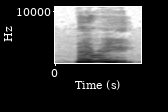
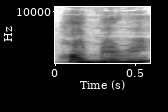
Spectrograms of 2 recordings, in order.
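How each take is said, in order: First: Said in the usual way. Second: High loud call with a rising tune. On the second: Acted. Young man calling out to Mary, rising call. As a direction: call her name across the field.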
